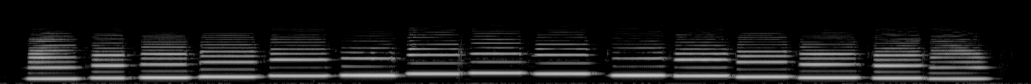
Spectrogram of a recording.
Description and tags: Clarinet - C natural minor - bad-tempo-staccato
Part of the Good-sounds dataset of monophonic instrumental sounds.
instrument::clarinet
note::C
good-sounds-id::7716
mode::natural minor
Intentionally played as an example of bad-tempo-staccato
clarinet, Cnatural, good-sounds, minor, neumann-U87, scale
